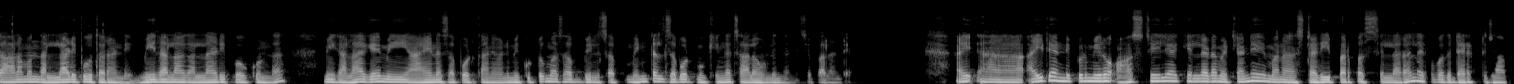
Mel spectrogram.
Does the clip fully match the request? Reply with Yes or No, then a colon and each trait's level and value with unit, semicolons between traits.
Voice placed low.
Yes: low, 110 Hz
